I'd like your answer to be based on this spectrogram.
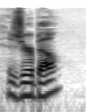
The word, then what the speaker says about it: Zerbel: It's Roy Gerbel. – Z-E-R-B-E-L? – Yep, that's it.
